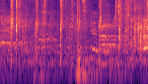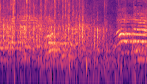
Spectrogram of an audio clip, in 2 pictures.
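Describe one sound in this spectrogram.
Players' feet thud as they run across the hall.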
